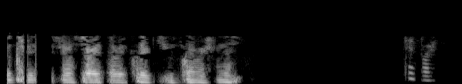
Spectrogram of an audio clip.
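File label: Police Department Dispatch, scanner; Mesa PD; 3 Red Mnt Dispatch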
